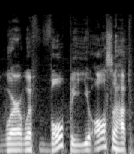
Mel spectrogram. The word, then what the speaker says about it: Volpe: Okay, this part here, I have no baseball analysis whatsoever for O'Hoppe, but what I will say, O'Hoppe, you have to pronounce the E, where with Volpe, you also have to pronounce the E.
